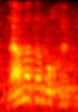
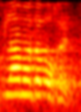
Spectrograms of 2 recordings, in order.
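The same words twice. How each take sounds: First: It sounds friendly and casual. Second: It sounds confrontational and pressing. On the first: A friend is gently asking what is wrong. The speaker calls it right. "מישהו ככה שיושב איתו לאיזה שיחת רעים" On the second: The listener is being pushed to face his pain. The speaker calls it wrong. "לא ככה"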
